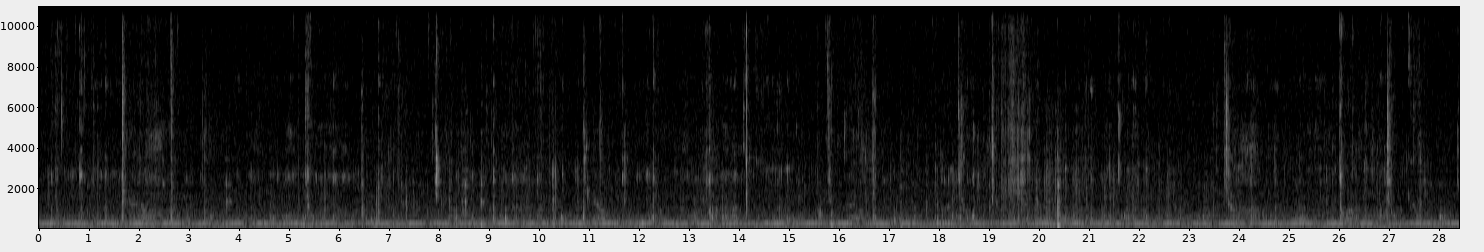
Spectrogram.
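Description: Close-miked mouth sounds of a person chewing and smacking while eating rice and fried pork chop by hand, with occasional clicks of fingers and food on a ceramic plate. A steady low hum lies underneath.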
